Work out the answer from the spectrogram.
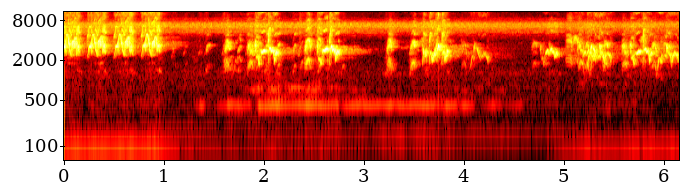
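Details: Wild sooty-headed bulbuls answering a decoy in West Lampung, Indonesia: quick twittering bursts, then lively bubbly chirps from several birds in turn, over a steady shrill insect drone.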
